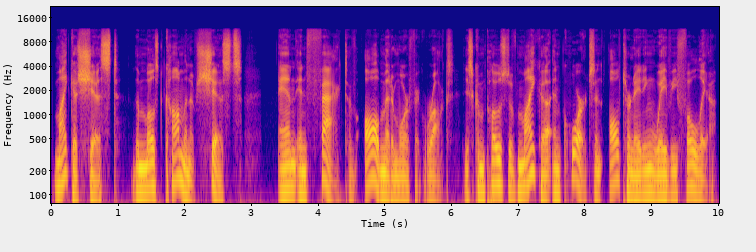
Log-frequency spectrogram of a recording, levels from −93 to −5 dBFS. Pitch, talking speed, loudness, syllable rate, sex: 105 Hz, 145 wpm, -19 LUFS, 4.2 syllables/s, male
